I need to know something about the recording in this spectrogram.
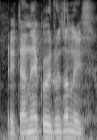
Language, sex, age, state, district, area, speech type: Assamese, male, 18-30, Assam, Jorhat, urban, spontaneous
